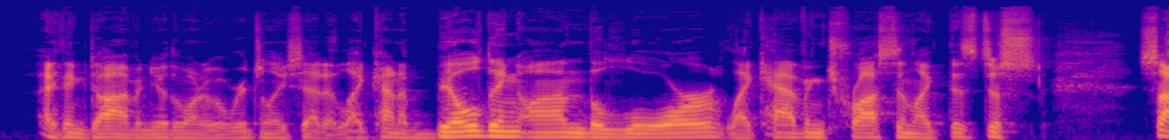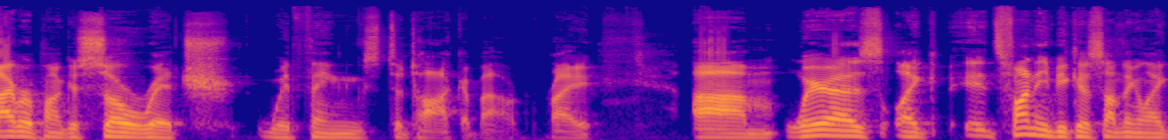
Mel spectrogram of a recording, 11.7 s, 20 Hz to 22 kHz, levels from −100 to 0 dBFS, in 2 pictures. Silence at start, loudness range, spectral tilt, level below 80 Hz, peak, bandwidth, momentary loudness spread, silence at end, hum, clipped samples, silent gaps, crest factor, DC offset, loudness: 0.2 s; 4 LU; -4 dB/octave; -68 dBFS; -10 dBFS; 18 kHz; 14 LU; 0 s; none; under 0.1%; none; 20 dB; under 0.1%; -28 LUFS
